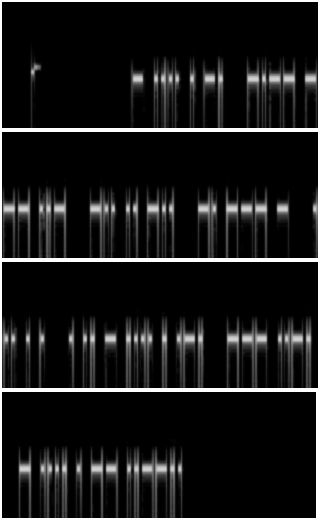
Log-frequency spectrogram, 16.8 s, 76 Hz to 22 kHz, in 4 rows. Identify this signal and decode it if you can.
Morse code, heard as a keyed tone, about 25 wpm, 700 Hz. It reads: THEN YOU DID NOT SEE EITHER OF THEM?
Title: Sentences from Top 600 Words 25wpm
